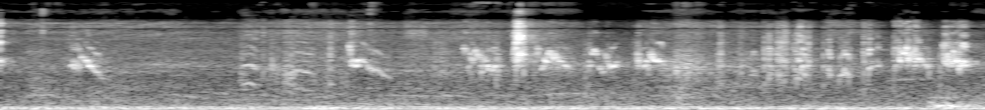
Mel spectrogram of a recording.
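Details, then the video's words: Family of five pet lovebirds chirping, with many short sharp high chirps scattered and overlapping over a steady low background rumble. "Five Little LOVE Birds Chirping Sound"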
